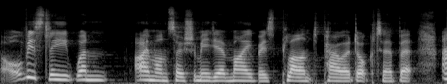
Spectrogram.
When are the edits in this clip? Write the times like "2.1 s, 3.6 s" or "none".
2.6 s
